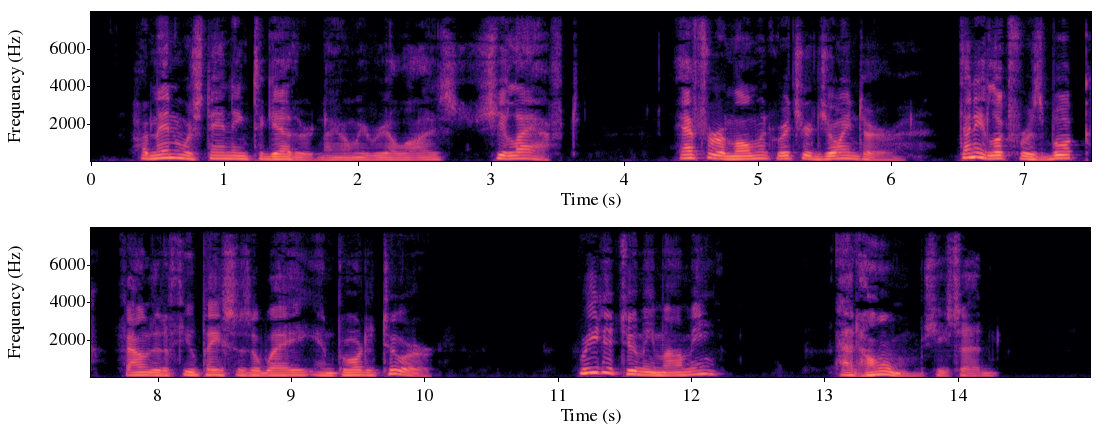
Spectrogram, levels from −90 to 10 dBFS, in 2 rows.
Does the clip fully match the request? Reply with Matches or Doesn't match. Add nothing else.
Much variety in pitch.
Matches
